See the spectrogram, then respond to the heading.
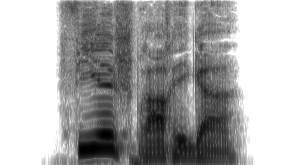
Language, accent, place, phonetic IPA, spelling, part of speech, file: German, Germany, Berlin, [ˈfiːlˌʃpʁaːxɪɡɐ], vielsprachiger, adjective, De-vielsprachiger.ogg
- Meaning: inflection of vielsprachig: 1. strong/mixed nominative masculine singular 2. strong genitive/dative feminine singular 3. strong genitive plural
